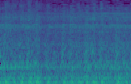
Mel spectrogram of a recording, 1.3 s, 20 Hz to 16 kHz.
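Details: Kawasaki Barako 2 motorcycle with hard-starting complaint, carburetor settings 810 and 3.5: steady even low putter with no misses or knocks; smooth regular idle.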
